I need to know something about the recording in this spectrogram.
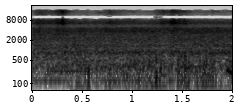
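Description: Steady low mechanical hum with an even rushing noise under it, from a running machine.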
